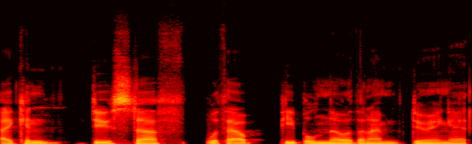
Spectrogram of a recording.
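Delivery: quiet under-breath murmur, half to oneself. Retelling what she said while the others goofed around, imitating quiet under-breath muttering. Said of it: "says quietly under her breath".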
